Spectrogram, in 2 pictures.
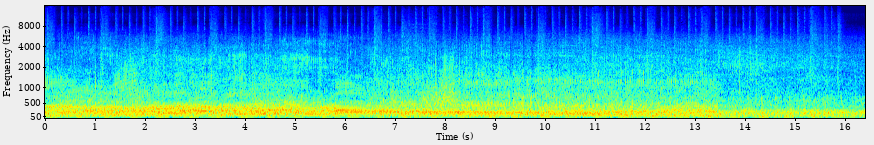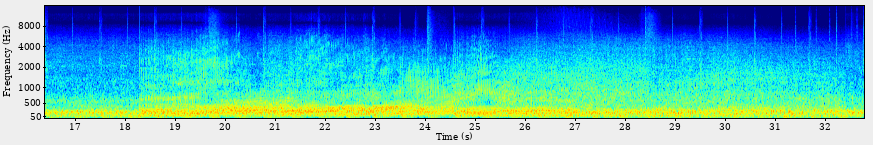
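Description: Several Harley-Davidson V-twin motorcycle engines running and revving as a group of bikes rides off, with music playing underneath.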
